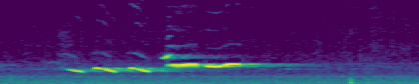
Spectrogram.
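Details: Eurasian blackbird singing, filmed handheld; a short fluty phrase of several clear whistled notes around two to three kilohertz within about a second and a half, followed by a brief higher twittering flourish, over a low steady background rumble.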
